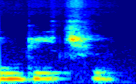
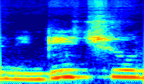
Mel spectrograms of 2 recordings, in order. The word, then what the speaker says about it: Ndichu: even told, just call me Ndichu. Like when they say without the N, they say it properly. But when Mm. they say with the N, they say Nindichu, Nunduchu, Yeah.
